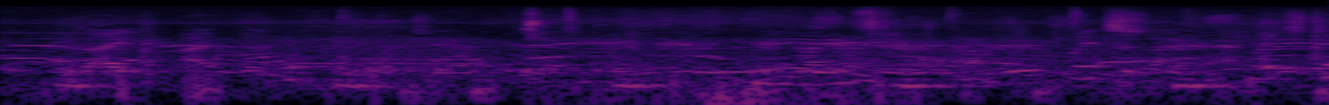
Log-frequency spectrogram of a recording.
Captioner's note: indistinct chatter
